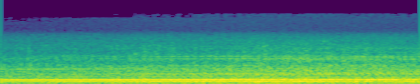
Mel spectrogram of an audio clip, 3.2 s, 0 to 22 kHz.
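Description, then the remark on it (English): The engine of a boxy, chromeless, Iranian-made Paykan sedan runs at a steady idle, an even mechanical hum with a low droning tone that holds constant throughout, with no voices. “To Iranians, this is the top 40 car hit of all time. The boxy, chromeless, four-wheel, one-size-fits-all Iranian-made Paycan sedan.”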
